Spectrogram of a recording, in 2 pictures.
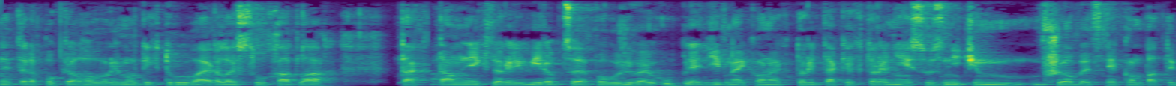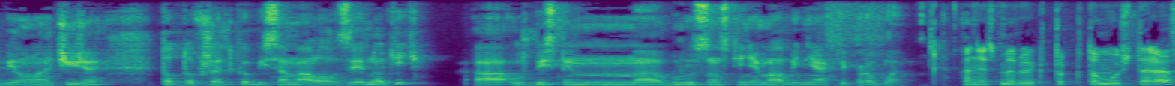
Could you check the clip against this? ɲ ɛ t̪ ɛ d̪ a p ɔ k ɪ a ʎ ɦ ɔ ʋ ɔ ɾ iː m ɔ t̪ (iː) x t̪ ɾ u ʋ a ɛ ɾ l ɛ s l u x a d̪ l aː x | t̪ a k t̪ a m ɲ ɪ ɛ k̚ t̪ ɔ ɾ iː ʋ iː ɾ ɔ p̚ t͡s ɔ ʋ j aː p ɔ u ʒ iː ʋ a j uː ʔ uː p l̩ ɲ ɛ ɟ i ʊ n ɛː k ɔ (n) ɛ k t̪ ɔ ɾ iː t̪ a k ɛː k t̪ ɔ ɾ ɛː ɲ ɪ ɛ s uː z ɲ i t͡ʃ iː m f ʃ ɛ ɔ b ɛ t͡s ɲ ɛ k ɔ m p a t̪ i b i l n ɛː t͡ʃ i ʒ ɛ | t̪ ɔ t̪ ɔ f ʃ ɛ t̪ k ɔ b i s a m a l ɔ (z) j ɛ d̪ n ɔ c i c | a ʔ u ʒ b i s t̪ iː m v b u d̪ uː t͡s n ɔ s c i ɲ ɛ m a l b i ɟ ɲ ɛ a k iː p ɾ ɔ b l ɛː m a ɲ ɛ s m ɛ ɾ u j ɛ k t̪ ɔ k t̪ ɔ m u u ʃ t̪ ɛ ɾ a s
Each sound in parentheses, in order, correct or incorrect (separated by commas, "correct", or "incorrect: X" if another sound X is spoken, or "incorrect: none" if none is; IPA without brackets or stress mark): correct, correct, correct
